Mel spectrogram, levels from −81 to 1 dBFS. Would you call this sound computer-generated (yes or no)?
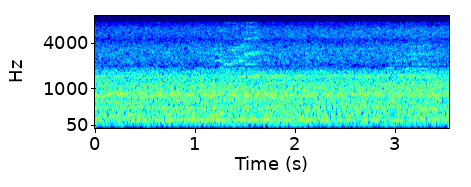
no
